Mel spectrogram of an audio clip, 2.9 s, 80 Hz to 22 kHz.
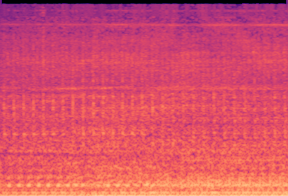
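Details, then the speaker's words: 1974 Dodge Monaco that had sat for years, at its first start: a steady low idle with a faint, fairly regular light tick of about three per second. The ticking has become much quieter since startup, and its source is undetermined. "The ticking noise has gotten much quieter. It's self-healing."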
